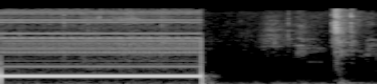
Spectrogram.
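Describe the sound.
A telephone line tone as a call is placed to a listener: one steady, loud, even tone lasting about a second that cuts off abruptly, leaving faint low noise.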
